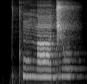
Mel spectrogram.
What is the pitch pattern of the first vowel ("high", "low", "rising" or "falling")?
low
